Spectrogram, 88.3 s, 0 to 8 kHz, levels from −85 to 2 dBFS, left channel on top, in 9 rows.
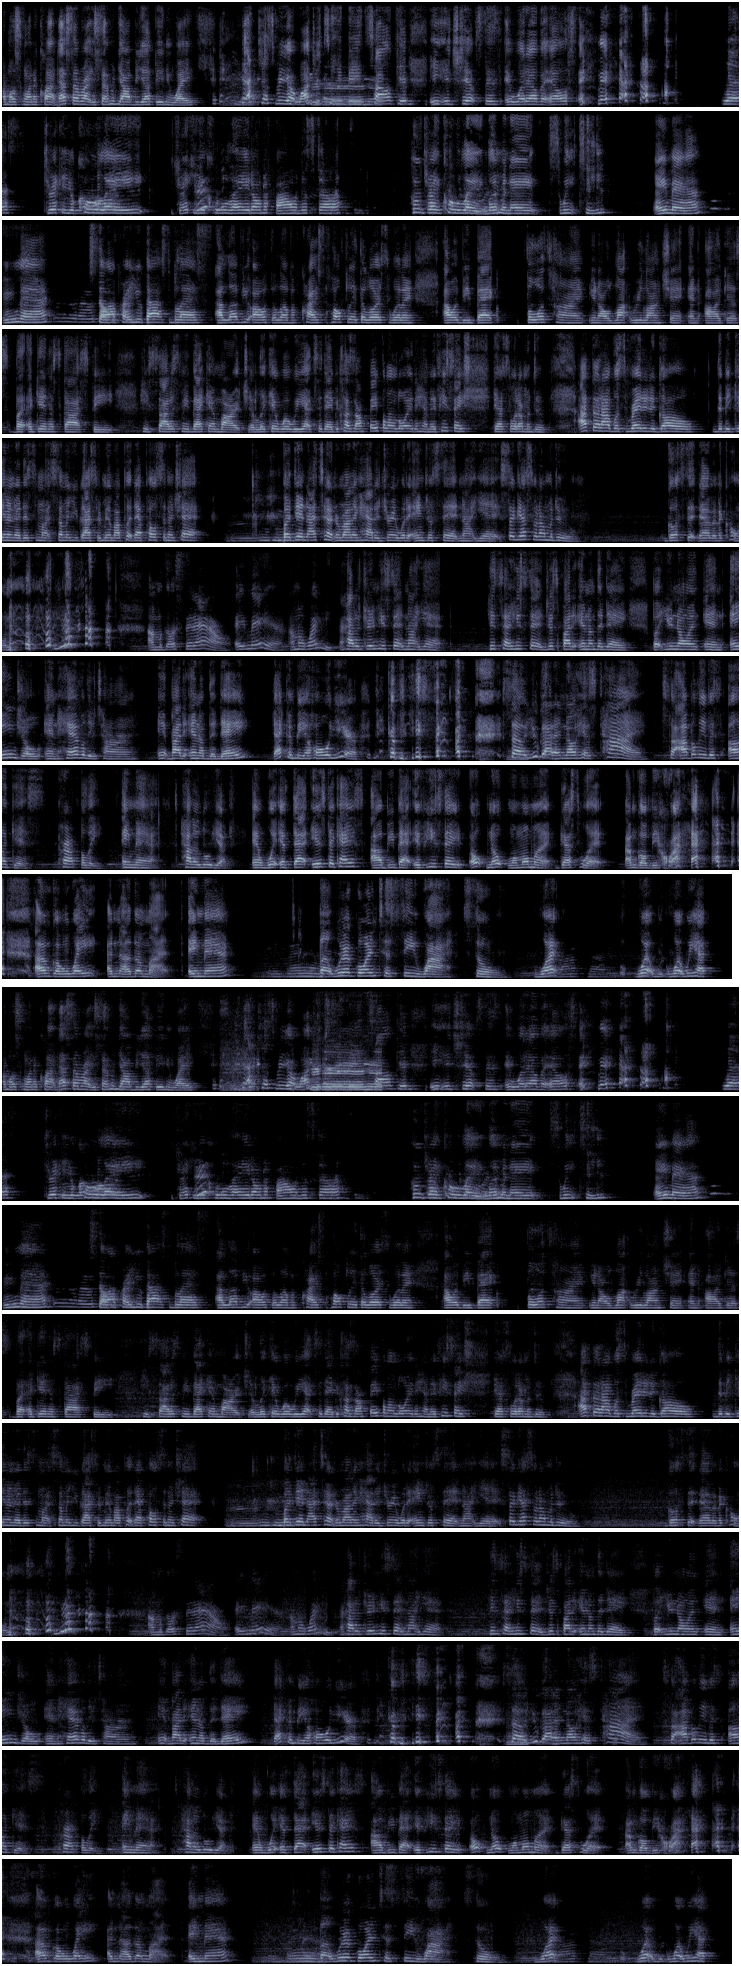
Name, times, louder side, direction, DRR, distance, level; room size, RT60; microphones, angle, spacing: voice 1, 0.0-2.5 3.2-5.4 5.7-8.6 9.6-9.9 10.4-11.7 12.2-14.3 15.3-16.9 17.3-17.9 18.5-19.1 19.7-20.3 20.9-25.1 25.5-26.2 26.7-30.9 31.4-36.7 37.2-38.7 39.0-41.9 43.0-46.9 48.2-49.8 50.2-50.3 51.1-55.0 55.8-57.4 57.8-60.7 61.0-62.2 62.6-63.7 64.1-64.9 65.3-67.5 67.9-69.1 69.6-70.0 70.4-70.8 71.2-71.8 72.1-76.8 77.1-78.4 78.7-80.8 81.1-81.6 82.8-84.5 84.9-85.2 85.7-86.0 87.1-88.0, left 5 dB, 70° left, 0.7 m, -34 dB
voice 2, 2.9-3.4 4.1-5.1 31.2-31.6 37.0-37.2 42.3-43.1 47.2-48.2 50.8-51.3 51.8-51.9 52.3-53.5 55.2-55.8 60.9-61.2 64.0-64.1 65.7-66.0 66.3-66.4 67.8-68.0 69.3-69.6 70.2-70.6 71.1-71.2 74.7-74.8 77.1-77.2 78.9-79.0 82.0-82.9 84.1-84.2 85.5-85.9 86.5-87.1, right 9 dB, 75° right, 0.3 m, -43 dB
voice 3, 10.6-11.5 12.4-12.6 15.5-15.6 16.0-16.5 19.3-19.4 19.9-20.9 21.3-21.4 42.7-43.2 49.8-50.1 82.1-83.0 85.9-86.7 87.1-87.2, equal, ahead, 1.5 m, -42 dB
10.0 x 3.9 x 6.9 m
head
